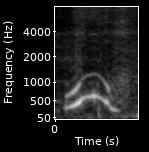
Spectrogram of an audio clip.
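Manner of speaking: very high "woo"; happy whoop. Real, not acted. Happy author celebrating on her walk, high whoop. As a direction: let out a short joyful whoop.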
